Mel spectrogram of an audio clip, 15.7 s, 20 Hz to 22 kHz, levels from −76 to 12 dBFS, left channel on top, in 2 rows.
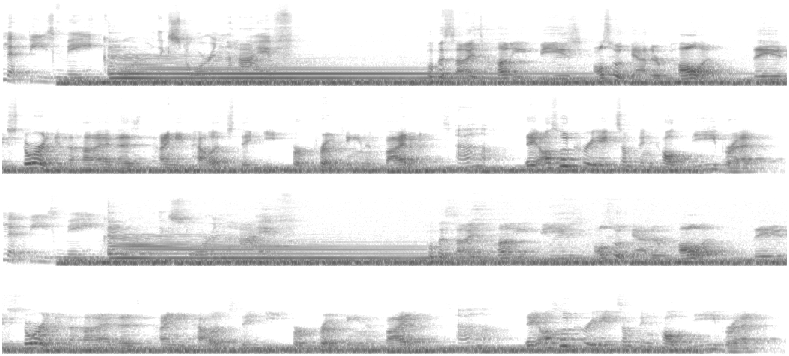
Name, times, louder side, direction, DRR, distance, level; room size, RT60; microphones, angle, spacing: voice 1, 0.0-2.9 12.4-12.8, left 4 dB, 40° left, 5 dB, 0.9 m, -40 dB
sound 1, 0.5-14.8, equal, 25° left, 1.3 m, -31 dB
sound 2, 1.0-7.9, left 4 dB, 25° right, 0.8 m, -33 dB
Female speech woman speaking, 2.5-3.2 4.6-6.9, right 1 dB, 70° right, 2.5 m, -45 dB
voice 2, 4.2-7.2 7.5-12.1 13.1-15.4, left 3 dB, 65° left, 6 dB, 1.0 m, -32 dB
7.9 x 6.6 x 4.1 m, 0.79 s
head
